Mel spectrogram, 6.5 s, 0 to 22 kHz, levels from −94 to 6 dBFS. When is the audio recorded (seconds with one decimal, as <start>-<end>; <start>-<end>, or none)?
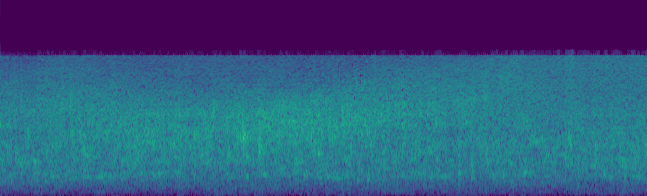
3.0-3.7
